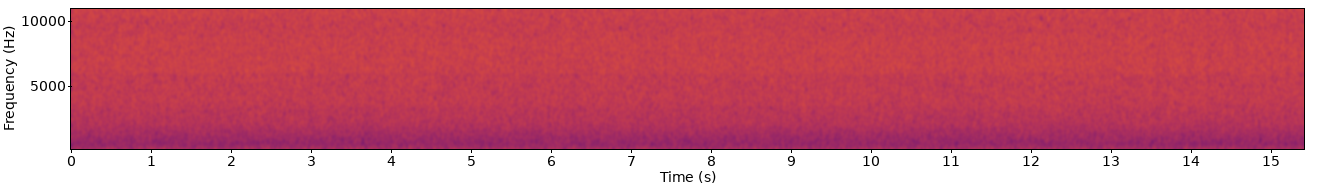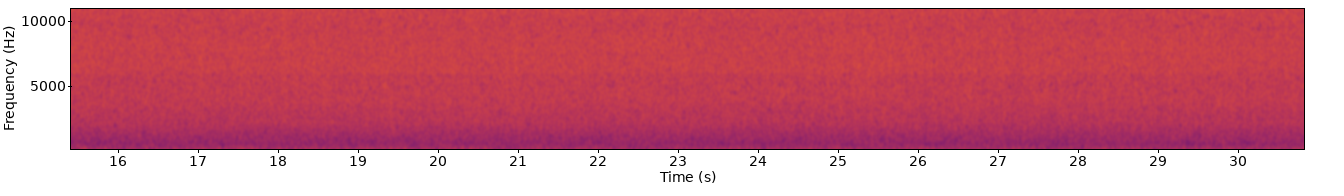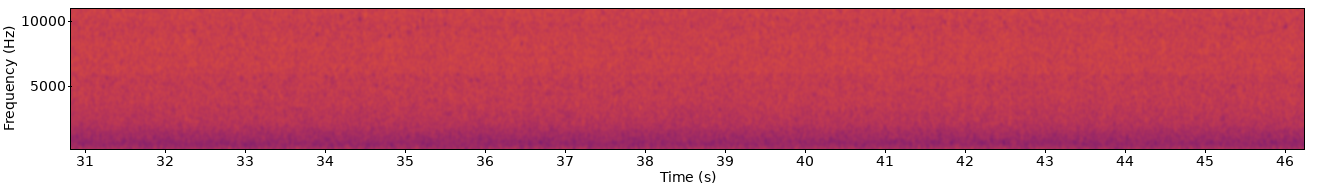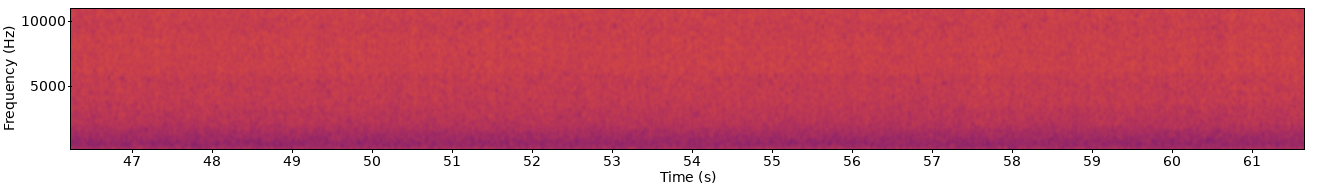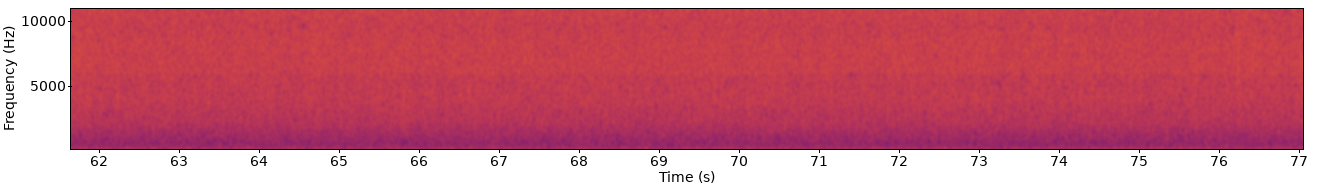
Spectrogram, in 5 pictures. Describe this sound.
The sound of the Haifoss Waterfall. Recorded with two AKG-P220 microphones.
River, Water, Waterfall, Field-Recording, Iceland, Nature, Haifoss, Stereo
